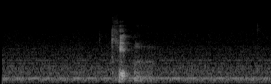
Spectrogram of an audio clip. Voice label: "kitten", IPA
